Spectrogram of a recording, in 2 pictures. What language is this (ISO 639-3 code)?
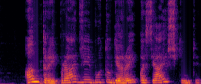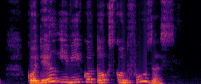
lit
